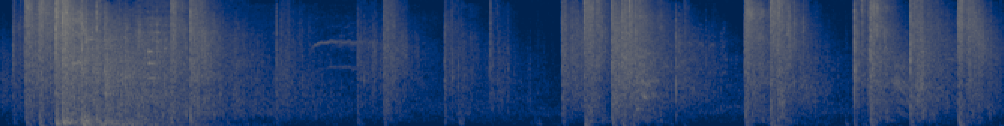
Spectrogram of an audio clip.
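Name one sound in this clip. Rifle shots ring out, each one echoing away.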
